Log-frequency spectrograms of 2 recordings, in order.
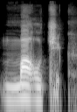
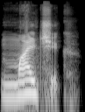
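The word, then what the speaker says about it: мальчик: This L is pronounced soft, so it's not. Oftentimes, you will see Anglo or Germanic speaking people trying to pronounce Russian words. They will say malchik, something like that, or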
